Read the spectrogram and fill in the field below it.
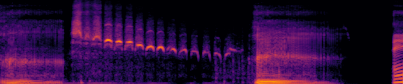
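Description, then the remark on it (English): Someone fakes a snore: a loud rasping inhale, then a quick run of about a dozen whistling pulses sliding downward in pitch, and another harsh snorting breath. “Did I not snore, or did I snore?”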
